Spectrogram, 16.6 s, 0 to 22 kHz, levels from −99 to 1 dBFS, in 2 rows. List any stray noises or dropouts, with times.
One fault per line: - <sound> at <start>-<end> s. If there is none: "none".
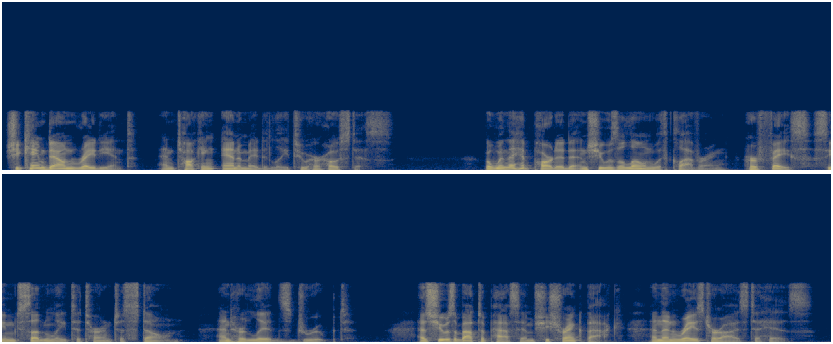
none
